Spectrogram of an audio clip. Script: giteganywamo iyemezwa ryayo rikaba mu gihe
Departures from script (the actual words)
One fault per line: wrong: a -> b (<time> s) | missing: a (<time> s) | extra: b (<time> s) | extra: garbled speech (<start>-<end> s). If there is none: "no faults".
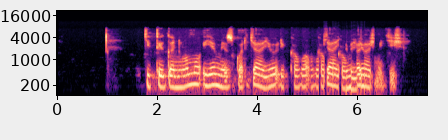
extra: garbled speech (5.1-6.4 s)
